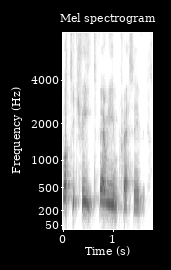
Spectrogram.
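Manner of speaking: normal talking voice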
